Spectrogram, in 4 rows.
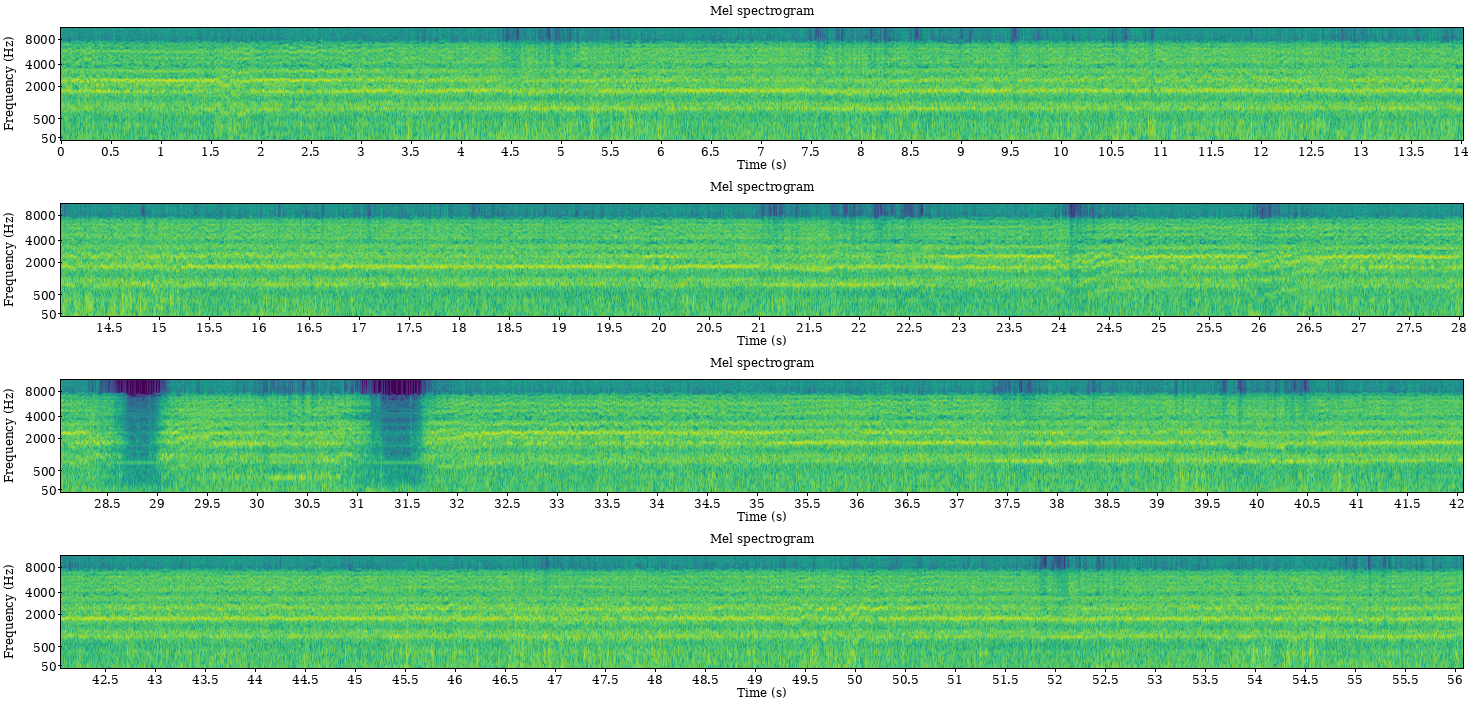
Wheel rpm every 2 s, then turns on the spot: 200, 210, 220, 230, 230, 230, 230, 230, 230, 230, 220, 200, 180, 190, 120, 130, 190, 210, 220, 230, 220, 240, 230, 220, 230, 230, 230, 230.
none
